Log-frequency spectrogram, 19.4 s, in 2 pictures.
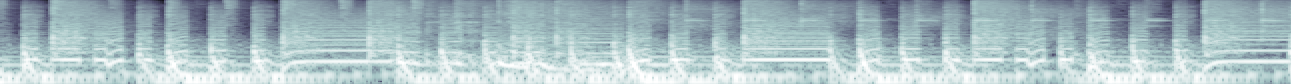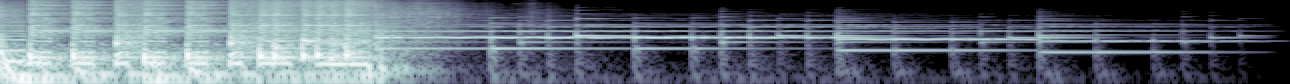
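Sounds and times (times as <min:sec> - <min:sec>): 
dubstep music: 0:00.0 - 0:14.0.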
